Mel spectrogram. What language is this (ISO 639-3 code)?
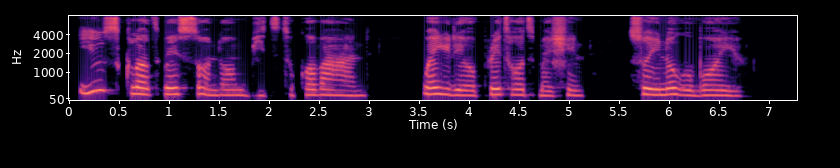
pcm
